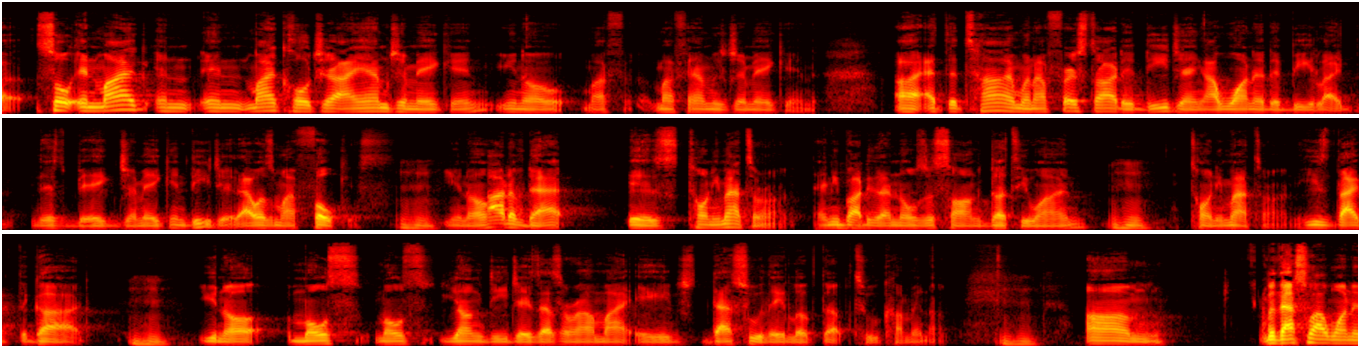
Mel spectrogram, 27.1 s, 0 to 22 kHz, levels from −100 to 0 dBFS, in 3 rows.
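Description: At 12.29 to 12.31 s the speech has a skip ahead. A stretch of roughly a second was dropped while later audio was already queued. Nothing fills the gap. Playback lands directly on the later material. The two sides meet almost seamlessly, so the listener hears a sudden jump rather than a pause. Whatever was said in that second is simply gone, and the flow of speech breaks abruptly.

From 12.44 to 14.52 s comes a jitter buffer speed-up. After the jump, the buffer held more audio than its target. To shrink the delay, the receiver cut out many tiny slices, each one or a few pitch periods long. About a fifth of a second was removed in total. The speech runs at 108% speed with unchanged pitch. It sounds slightly hurried and rushed for those two seconds.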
